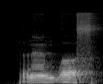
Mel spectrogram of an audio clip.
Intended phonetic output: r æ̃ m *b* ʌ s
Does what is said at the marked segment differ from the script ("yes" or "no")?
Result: no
